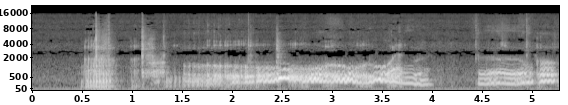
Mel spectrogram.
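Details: Shiba Inu dog "talking" with funny noises: a short grunt, then a long, wavering, growly moan of about two and a half seconds, followed by a brief higher, whiny yodel.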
